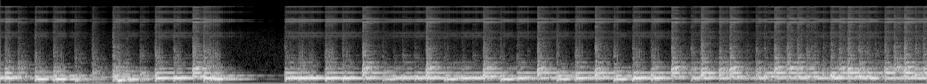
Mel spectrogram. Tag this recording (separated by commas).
Wood block, Music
